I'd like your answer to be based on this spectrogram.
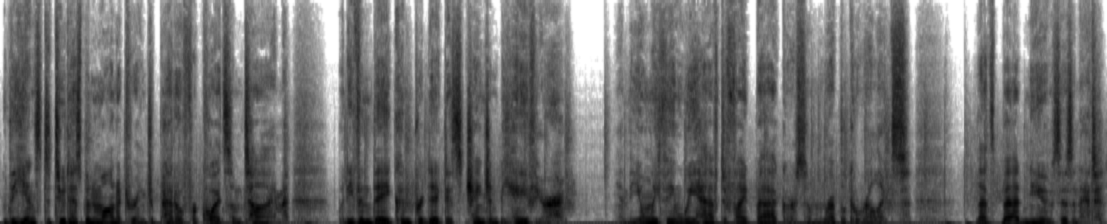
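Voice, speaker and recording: A man's voice: fairly low pitch, brisk, a bit bright, faint music behind, natural voice. A man voicing a sober, concerned teammate in scripted video game story dialogue.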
